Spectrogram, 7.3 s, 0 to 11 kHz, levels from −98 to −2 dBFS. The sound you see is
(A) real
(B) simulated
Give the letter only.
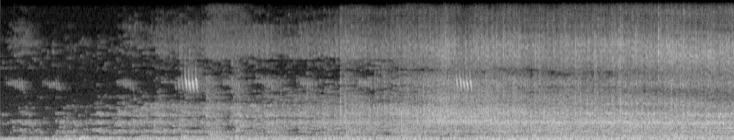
B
